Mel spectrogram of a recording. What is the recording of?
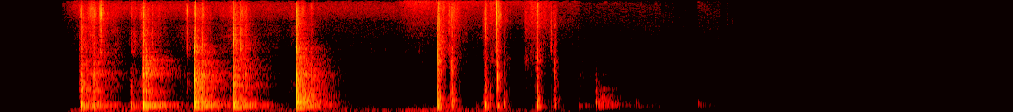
Footsteps leaving room - tiles
Footsteps on tiles. Subject leaves room.
footsteps, tiles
